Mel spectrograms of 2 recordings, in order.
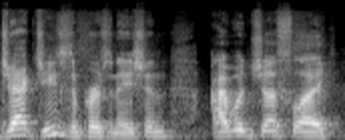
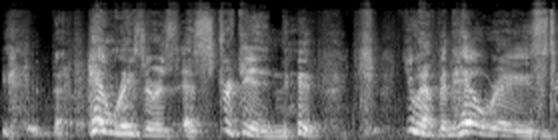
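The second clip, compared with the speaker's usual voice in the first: high, hyped-up, energetic voice; 5 semitones higher than usual. Doing an impression for a viewer's request: energetic Jeff Hale impression. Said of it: "Do a Jeff Hale impersonation before a match".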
